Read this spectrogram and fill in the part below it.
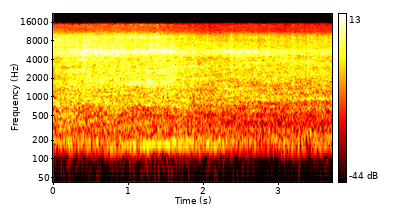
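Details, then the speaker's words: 1989 Lionel GG1 8303 Amtrak locomotive (6-18303, new old stock), after cleaning old grease and re-lubricating, running forward and reverse as voltage is raised: steady, even whir with a light regular patter, no binding. Current draw dropped from 3 A to about 2.7 A; normal running. "So it is running much better. Turn up the voltage a little bit here."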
